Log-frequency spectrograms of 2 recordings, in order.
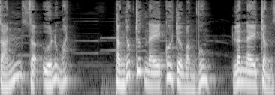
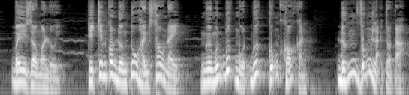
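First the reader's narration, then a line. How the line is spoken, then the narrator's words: Old man, harsh. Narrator (Vietnamese): Đứa trẻ quá sợ hãi, ông lão mà nói với giọng tàn nhẫn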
